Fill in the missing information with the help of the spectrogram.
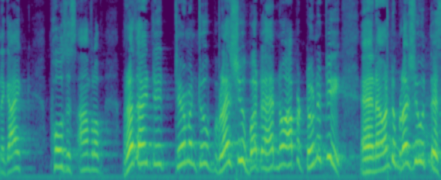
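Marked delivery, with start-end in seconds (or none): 1.8-6.6 poor put-on Indian accent, pitched up. Retelling what a man said while handing over an envelope, bad Indian accent. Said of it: "just forgive my bad accent".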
